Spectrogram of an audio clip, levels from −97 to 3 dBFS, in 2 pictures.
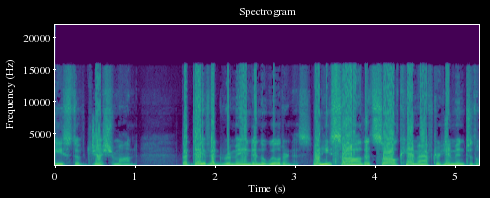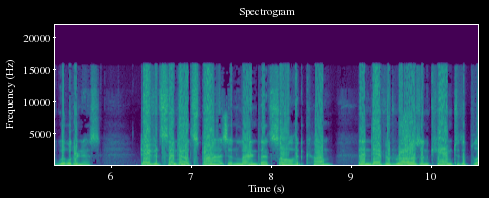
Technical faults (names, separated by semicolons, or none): integer overflow; short concealed packet loss; lost packet rebuilt from error correction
